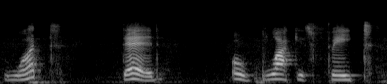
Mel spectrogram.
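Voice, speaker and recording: A woman's voice: on the high side, fairly even intonation, extremely slow, a bit bright, husky, heavily acted. A young woman playing Romeo, a passionate, hot-blooded young man, in a student readers theatre performance. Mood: fervent. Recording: muffled lo-fi home recording.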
